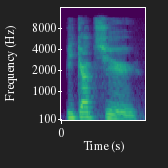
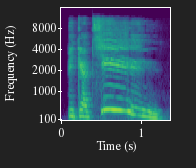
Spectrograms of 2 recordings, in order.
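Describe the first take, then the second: First: It sounds reluctant and disappointed. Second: It sounds like confident, obvious agreement.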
